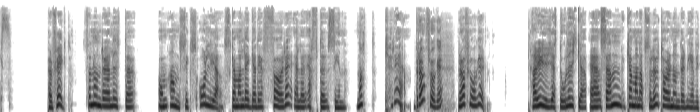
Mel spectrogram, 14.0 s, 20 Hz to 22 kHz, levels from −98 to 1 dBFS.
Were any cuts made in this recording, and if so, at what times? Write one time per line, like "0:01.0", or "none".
0:01.7
0:08.2
0:11.7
